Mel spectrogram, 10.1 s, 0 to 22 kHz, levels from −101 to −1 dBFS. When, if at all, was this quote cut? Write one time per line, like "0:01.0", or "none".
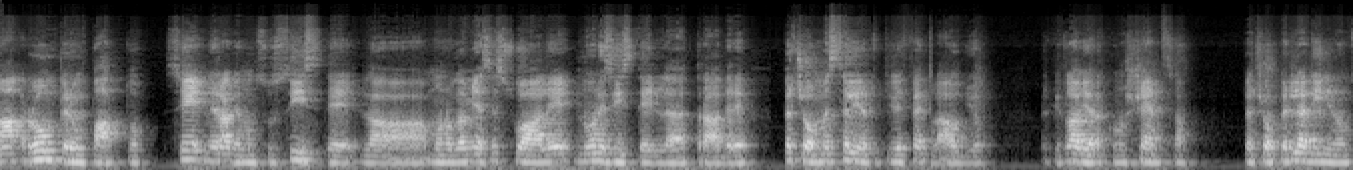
0:01.2
0:01.7
0:05.8
0:07.0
